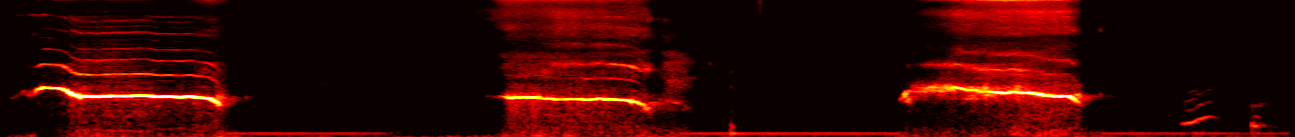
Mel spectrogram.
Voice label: year old female soft; neck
